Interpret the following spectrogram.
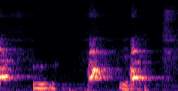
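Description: A donkey braying: a string of rough hee-haw calls, about two a second, with harsh high notes alternating with lower ones that bend in pitch.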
